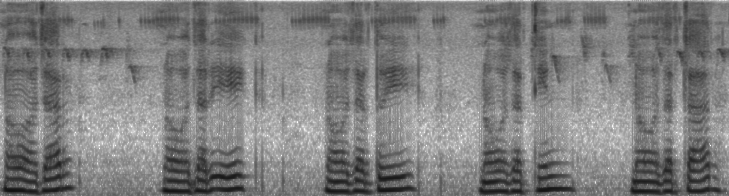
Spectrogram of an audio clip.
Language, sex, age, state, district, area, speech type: Nepali, male, 60+, West Bengal, Kalimpong, rural, spontaneous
